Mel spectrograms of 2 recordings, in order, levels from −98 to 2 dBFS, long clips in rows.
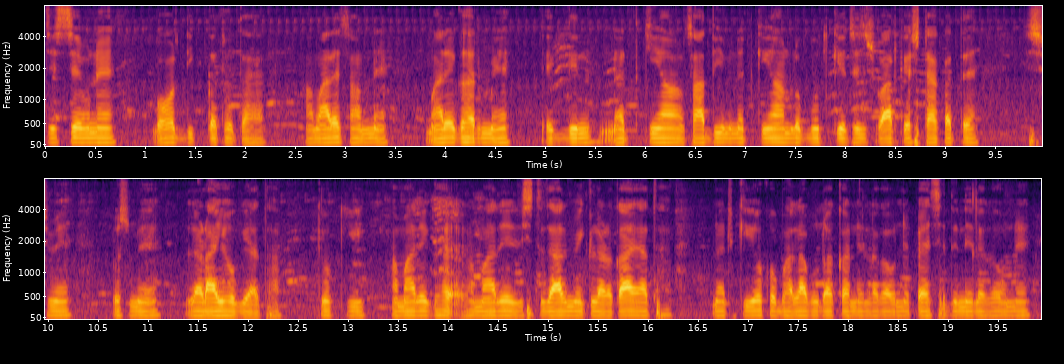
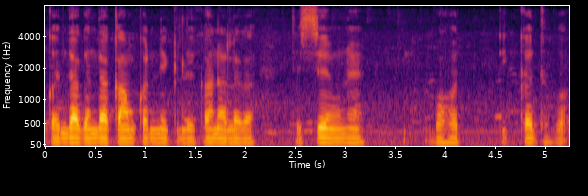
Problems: background sounds at intervals, background conversations at intervals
